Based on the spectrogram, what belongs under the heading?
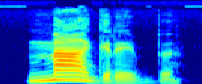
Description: Magreb [ m #g reb ]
